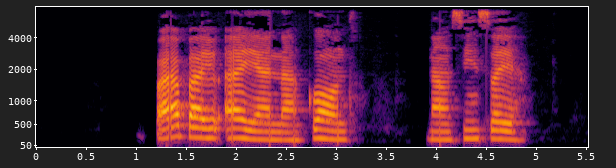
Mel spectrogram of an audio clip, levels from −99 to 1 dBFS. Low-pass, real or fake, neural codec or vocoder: 7.2 kHz; real; none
